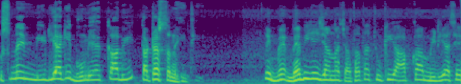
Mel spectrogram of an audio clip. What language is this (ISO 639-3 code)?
hin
